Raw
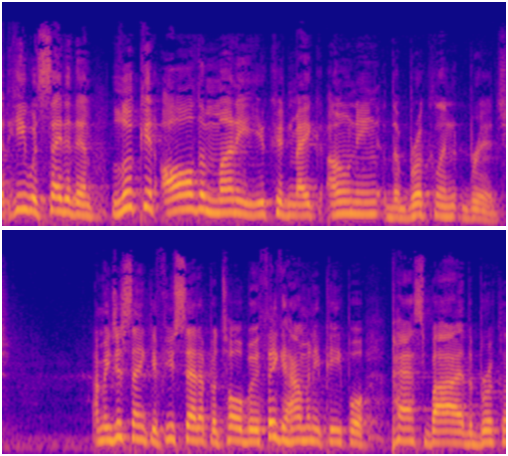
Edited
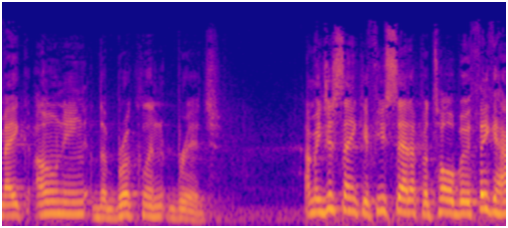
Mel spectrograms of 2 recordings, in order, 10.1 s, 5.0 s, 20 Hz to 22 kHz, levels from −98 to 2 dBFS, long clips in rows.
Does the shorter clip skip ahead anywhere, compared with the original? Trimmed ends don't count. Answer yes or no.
no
